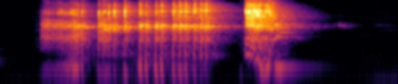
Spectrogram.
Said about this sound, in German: Ich habe mir tatsächlich jetzt wirklich noch nichts eingeschenkt, sondern ich wollte jetzt doch nochmal das ploppende Geräusch des äh, Whiskys machen, wenn ich äh, den Korken rausmache.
